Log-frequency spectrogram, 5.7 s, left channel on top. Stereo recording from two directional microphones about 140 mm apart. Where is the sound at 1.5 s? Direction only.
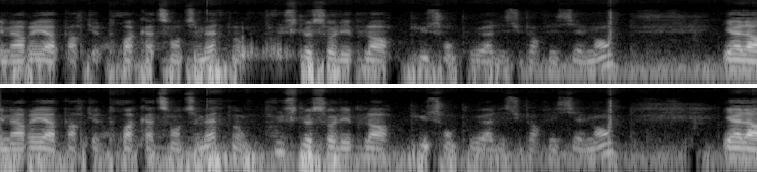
30° right (ahead or behind).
